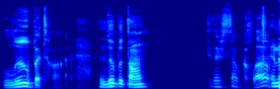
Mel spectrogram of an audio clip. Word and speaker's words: Louboutin: Louboutin.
